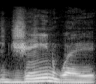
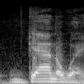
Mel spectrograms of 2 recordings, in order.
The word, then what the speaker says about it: Janeway: out to Super producer Rob who pronounced Janeway Gan away he added letters he added syllables shout out to Rob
